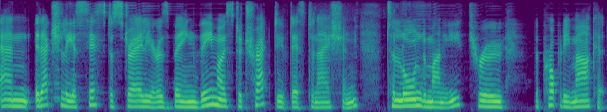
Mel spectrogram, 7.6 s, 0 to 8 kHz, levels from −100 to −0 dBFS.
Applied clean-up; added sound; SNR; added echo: neural mask model DeepFilterNet 3.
